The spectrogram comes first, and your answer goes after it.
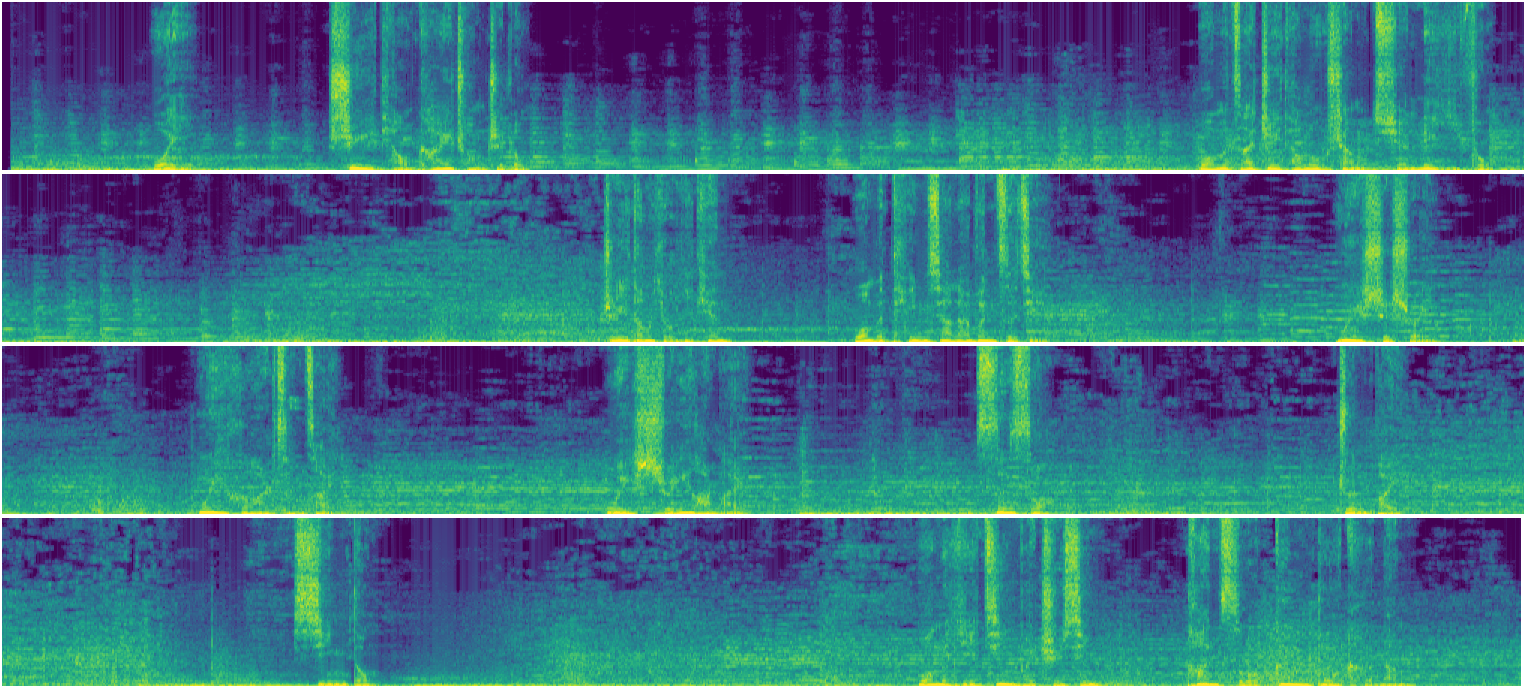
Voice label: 男 广告; WEY汽车

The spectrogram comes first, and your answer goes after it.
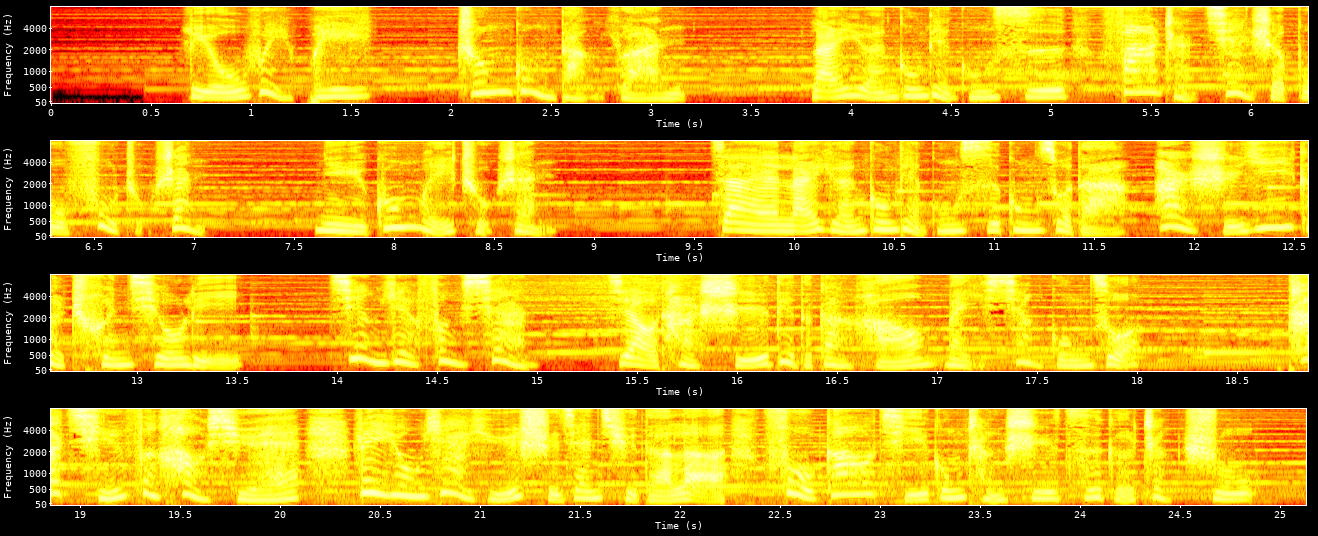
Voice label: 女 专题 温柔大气 人物介绍; 刘卫薇人物介绍

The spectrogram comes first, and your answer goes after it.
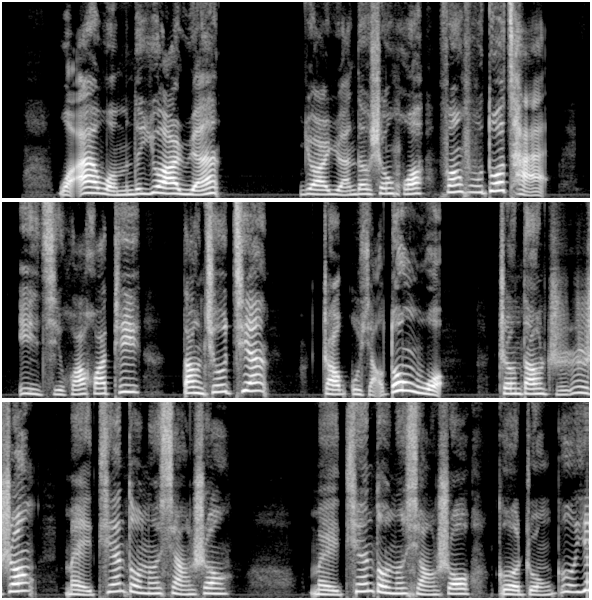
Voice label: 真童声角色

